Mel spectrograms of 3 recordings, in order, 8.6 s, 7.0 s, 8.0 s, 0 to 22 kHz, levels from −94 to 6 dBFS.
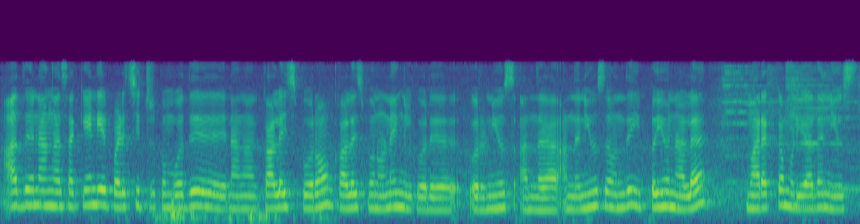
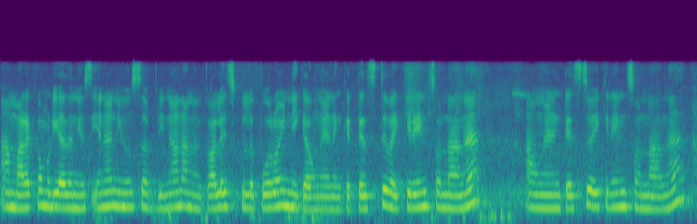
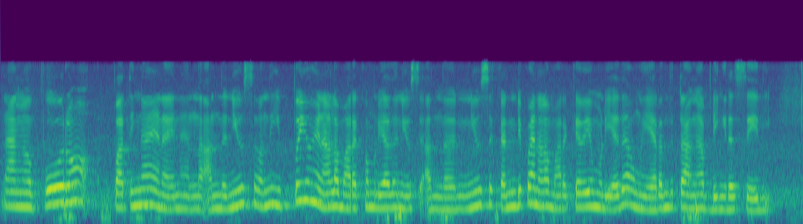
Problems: none marked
